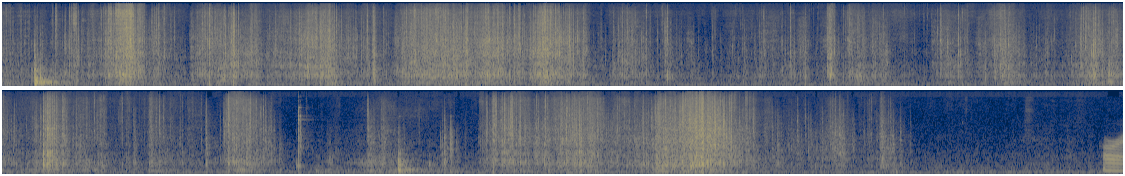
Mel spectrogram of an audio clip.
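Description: Plastic packaging wrapped around upholstered shoulder rests for a Pilates studio reformer is cut and pulled open up close, a long run of loud crinkling and tearing bursts that thin out into quieter rustles near the end.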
